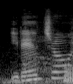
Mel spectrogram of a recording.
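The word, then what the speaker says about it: Ireichō: Your mom might know, but just an FYI, the Japanese American National Museum, they put together what's called an irecho. Have you heard about it? It's spelled IREICHO.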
